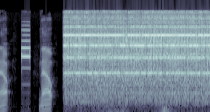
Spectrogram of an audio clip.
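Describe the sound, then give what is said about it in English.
A few short tonal blips give way to a loud, steady fire alarm sound effect: a continuous, shrill electronic ringing that holds unbroken for about three seconds. “Nope. Studio's on fire.”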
